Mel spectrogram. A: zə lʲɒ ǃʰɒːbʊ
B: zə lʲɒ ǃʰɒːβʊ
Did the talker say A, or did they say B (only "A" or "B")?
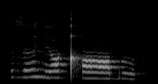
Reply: A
